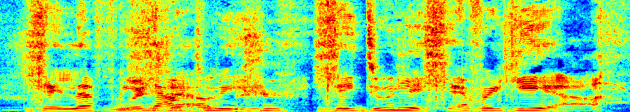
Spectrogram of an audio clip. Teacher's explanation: We typically replace the TH with a Z sound.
